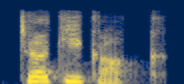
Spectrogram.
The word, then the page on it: turkeycock: Indian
